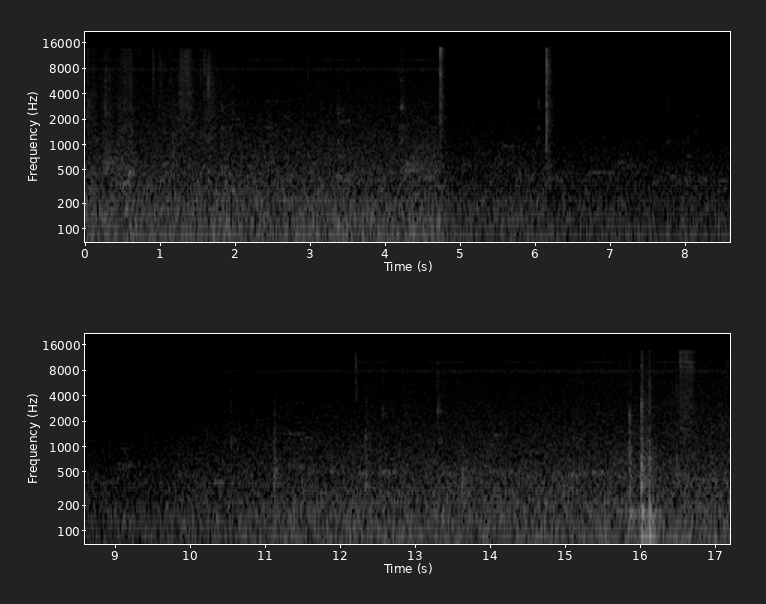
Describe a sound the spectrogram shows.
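A plastic plug clicks and knocks against a paper bag.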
